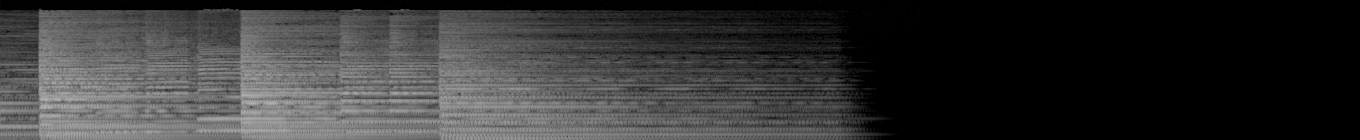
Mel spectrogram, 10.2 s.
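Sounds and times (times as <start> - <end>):
piano: 0.0 - 6.4.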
